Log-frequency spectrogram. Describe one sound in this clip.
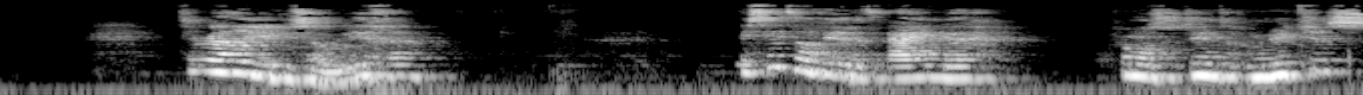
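A woman speaks calmly and softly, close by.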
